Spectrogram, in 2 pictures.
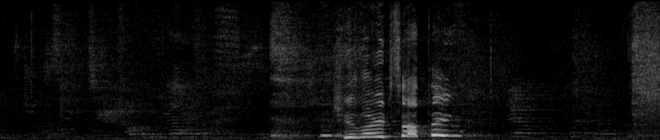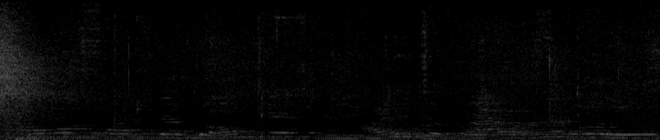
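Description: A woman talks calmly to a group of children.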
